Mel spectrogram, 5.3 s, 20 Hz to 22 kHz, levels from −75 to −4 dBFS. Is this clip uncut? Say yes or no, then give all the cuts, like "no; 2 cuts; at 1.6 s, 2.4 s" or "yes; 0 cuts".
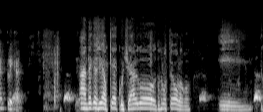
no; 3 cuts; at 2.1 s, 3.2 s, 4.4 s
